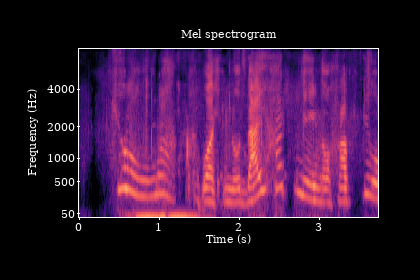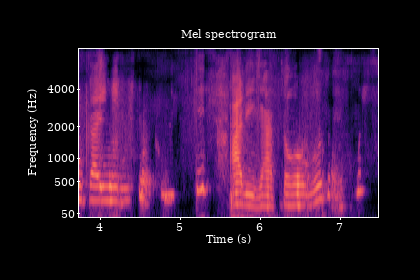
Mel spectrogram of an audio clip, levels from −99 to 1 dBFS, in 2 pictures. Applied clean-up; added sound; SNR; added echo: neural mask model Resemble Enhance denoiser.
